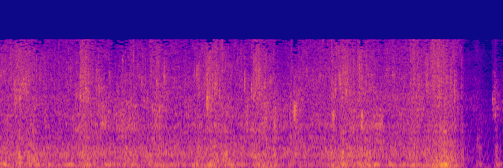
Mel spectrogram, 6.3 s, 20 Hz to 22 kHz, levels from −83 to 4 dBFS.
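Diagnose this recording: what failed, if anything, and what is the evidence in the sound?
Codec stage: throughout, audible watery swirl and nothing above 8.3 kHz, likely MP3 compression at a rate fitting 32 kbps, zeroing weak frequency lines.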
